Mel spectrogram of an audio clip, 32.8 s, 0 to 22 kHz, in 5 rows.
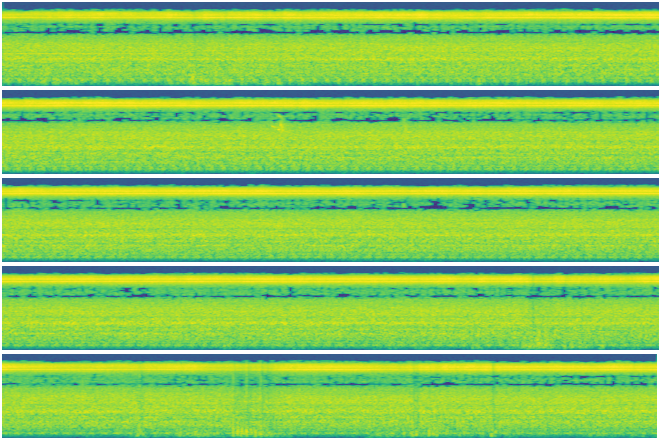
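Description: Steady hum and hiss of a stationary Choshi Electric Railway 2000-series electric train's onboard equipment running at the platform, with two brief faint swells near the end.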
